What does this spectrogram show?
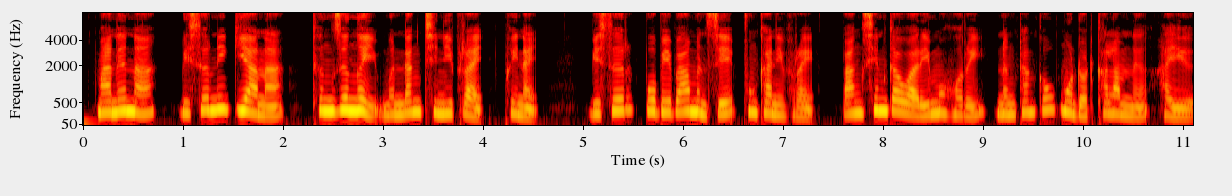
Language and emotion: Bodo, neutral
